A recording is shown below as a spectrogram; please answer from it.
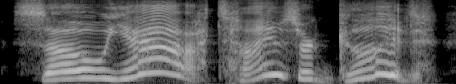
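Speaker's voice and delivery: high, drawn-out elation; happy excitement. Acted. Diarist saying life is going well, elated.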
